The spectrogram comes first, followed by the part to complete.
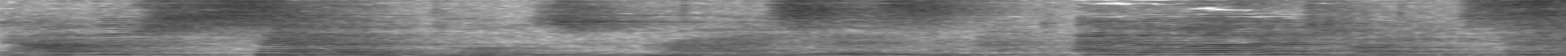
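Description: A woman with a fairly low pitch, very wide pitch swings and a moderate pace, over noticeable background noise. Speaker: theatre critic. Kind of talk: onstage interviewer questions. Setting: auditorium.

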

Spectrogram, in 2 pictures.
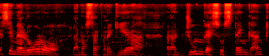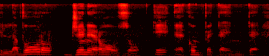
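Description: Light background noise sits behind a man speaking fairly slowly at a medium pitch with ordinary pitch variation. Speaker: bishop. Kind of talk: pastoral address to the faithful. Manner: calm, reassuring. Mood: calm, comforting. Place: garden.

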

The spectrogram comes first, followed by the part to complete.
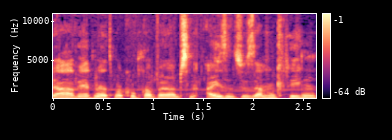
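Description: With music in the background, a man speaks at a high pitch with ordinary pitch variation. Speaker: let's player. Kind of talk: casual let's play commentary.

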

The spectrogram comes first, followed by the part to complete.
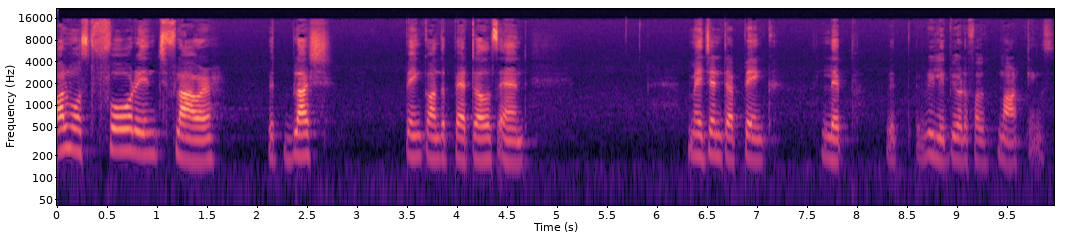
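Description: The speech moves at a fairly slow pace with long, frequent pauses. Intonation stays fairly even. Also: woman. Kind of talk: casual show-and-tell narration. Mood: calm, admiring. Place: home room. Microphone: phone near.

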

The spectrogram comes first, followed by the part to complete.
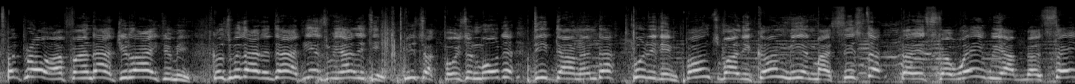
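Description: This man has an extremely high pitch with ordinary pitch variation. He speaks at a moderate pace over noticeable background noise. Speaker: protest poet. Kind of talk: spoken word performance. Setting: outdoors. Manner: passionate. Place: street. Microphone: camera far.

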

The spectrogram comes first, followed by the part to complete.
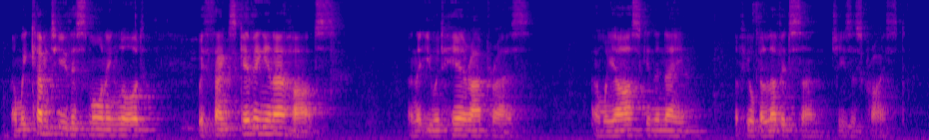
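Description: A man speaks with long, frequent pauses and big swings in loudness, and audible room echo surrounds his voice. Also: moderate pace. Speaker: minister leading worship. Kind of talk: prayer. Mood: calm, reverent. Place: church. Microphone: podium.

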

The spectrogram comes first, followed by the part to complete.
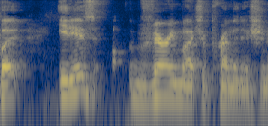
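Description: A man at a moderate pace over a quiet background. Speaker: podcast guest. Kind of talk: interview answer. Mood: serious, thoughtful. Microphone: earbuds.

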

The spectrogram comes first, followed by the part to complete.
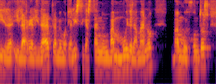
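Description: A man's fairly even intonation carries over a quiet background. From Spain. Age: 60s. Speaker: journalist and interviewer; journalist, interviewer. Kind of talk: literary conversation. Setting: online event. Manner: halting. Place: home room. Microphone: video call.

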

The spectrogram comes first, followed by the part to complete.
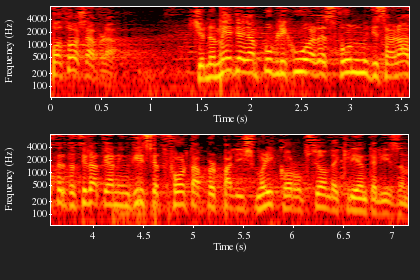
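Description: A man with a high voice talks at a very fast pace with lively intonation over light background noise. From Albania. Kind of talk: parliamentary speech. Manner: formal. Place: meeting room. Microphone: podium.

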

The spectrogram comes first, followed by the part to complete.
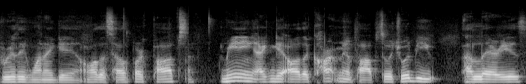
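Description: The speaker's intonation is fairly even, with noticeable background noise behind the voice. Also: man. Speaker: YouTube collector. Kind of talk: casual video monologue. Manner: filler-heavy, casual.

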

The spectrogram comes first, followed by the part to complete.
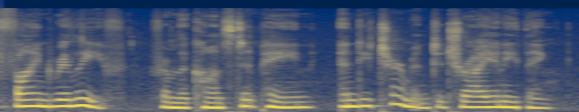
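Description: Calm and gentle in tone, a woman's somewhat breathy voice also sounds dark and mellow. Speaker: life coach. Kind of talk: soothing storytelling narration of a parable, read aloud. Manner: calm, slow and gentle, relaxation-paced; even, measured storyteller delivery, voicing characters' lines lightly.

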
